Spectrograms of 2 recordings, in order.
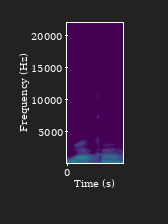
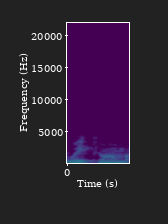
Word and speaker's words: Wacom: When I got my first, is it Wacom or Wacom? I've always said Wacom, and somebody told me recently that's wrong, and it's Wacom. I think it's Wacom. I think I said it wrong for the first 12 years that I was using one.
